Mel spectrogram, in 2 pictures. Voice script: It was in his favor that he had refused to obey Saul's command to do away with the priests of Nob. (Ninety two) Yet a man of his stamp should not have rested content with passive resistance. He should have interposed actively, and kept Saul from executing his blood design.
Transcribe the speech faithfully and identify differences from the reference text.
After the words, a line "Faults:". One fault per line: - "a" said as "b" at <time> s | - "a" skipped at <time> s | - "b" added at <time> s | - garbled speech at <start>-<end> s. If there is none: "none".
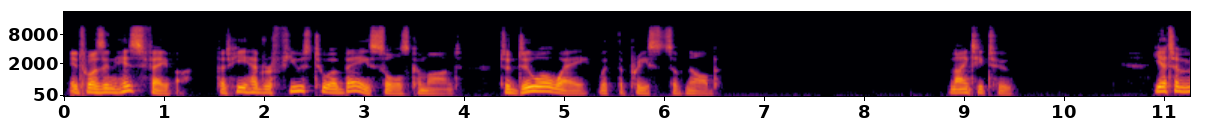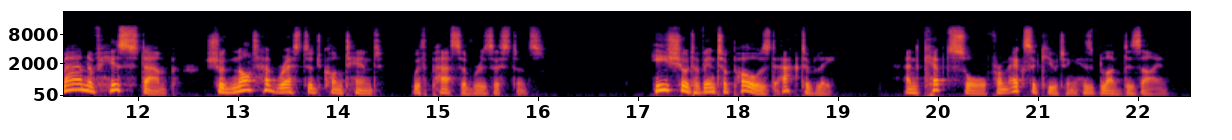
It was in his favor that he had refused to obey Saul's command to do away with the priests of Nob. (Ninety two) Yet a man of his stamp should not have rested content with passive resistance. He should have interposed actively, and kept Saul from executing his blood design.
Faults:
none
